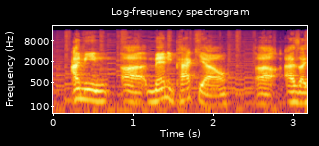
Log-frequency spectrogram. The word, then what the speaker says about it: Pacquiao: How do you properly pronounce his name? Pacquiao.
